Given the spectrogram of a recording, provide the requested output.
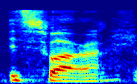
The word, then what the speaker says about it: Yswara: Am I correct in the pronunciation? – Well, yeah, Yswara.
